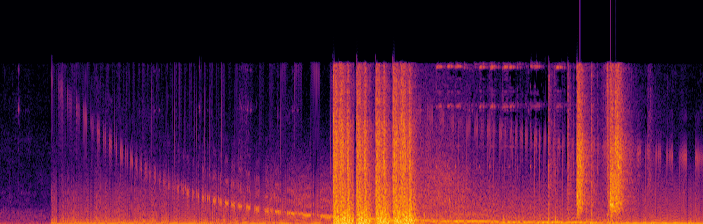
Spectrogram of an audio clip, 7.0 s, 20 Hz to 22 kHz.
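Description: AK-12 rifle fire in the VR shooter Onward sounds as a loud, close burst of rapid shots. A steady mechanical drone and a falling whine run underneath, with a few more scattered shots after.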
